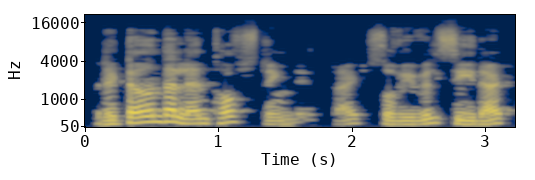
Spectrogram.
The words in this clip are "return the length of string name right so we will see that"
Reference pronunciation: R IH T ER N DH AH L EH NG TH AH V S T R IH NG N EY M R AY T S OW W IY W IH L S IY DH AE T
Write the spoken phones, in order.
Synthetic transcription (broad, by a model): R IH T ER N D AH L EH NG T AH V S T R IH NG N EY R AY T S OW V IY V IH L S IY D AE T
